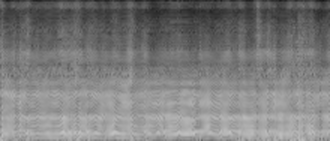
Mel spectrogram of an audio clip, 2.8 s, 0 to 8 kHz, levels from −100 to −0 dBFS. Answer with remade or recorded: remade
